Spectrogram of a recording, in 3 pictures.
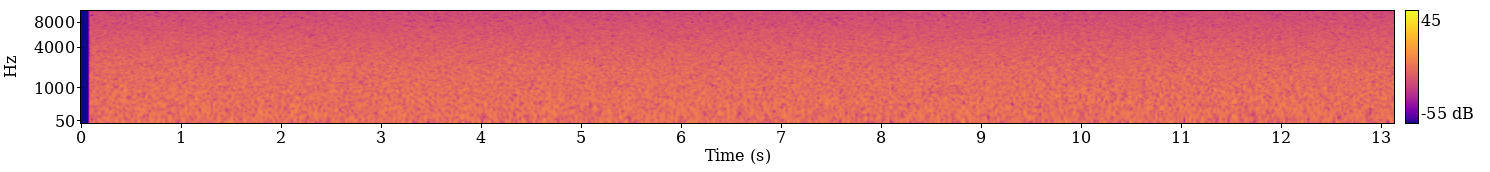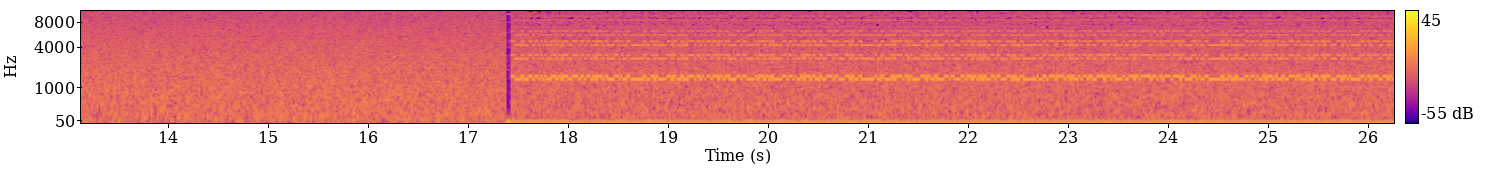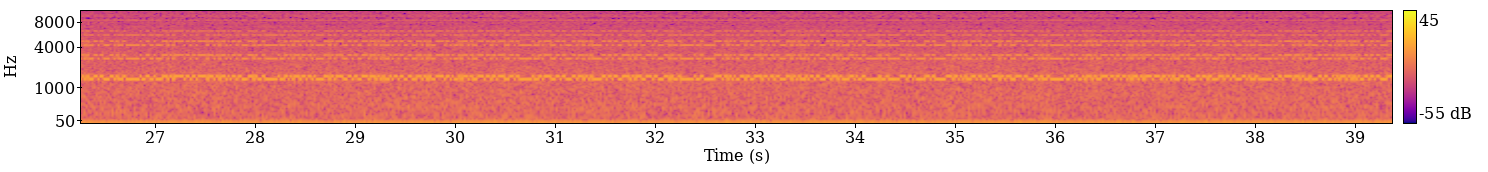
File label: rtty rx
